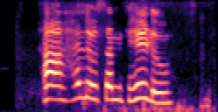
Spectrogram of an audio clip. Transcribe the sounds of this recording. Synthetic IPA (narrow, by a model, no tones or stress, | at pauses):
hãːɦɐloːsɐmit̪ɦeɽu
